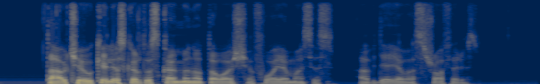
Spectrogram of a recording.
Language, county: Lithuanian, Telšiai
